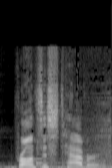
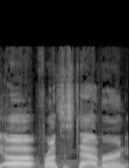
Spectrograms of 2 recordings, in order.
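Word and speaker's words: Fraunces: B, Francis Tavern in Fida. I may be saying that wrong. It's like Francis, but with extra U.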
